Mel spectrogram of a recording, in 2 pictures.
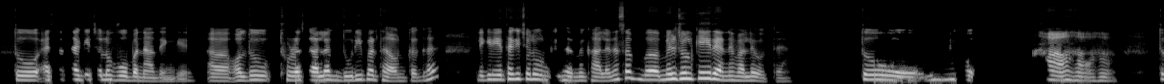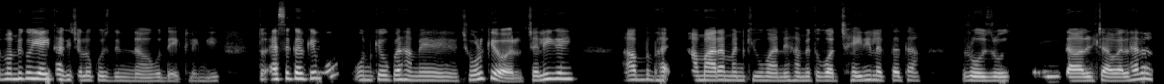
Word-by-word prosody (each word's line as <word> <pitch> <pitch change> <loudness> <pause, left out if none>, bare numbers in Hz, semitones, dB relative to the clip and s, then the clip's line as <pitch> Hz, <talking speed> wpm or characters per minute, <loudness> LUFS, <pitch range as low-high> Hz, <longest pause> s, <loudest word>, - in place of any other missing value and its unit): तो 200 -1 +2
ऐसा 205 +2 -5
था - - +6
कि 225 +1 -5
चलो 220 0 -1
वो 200 0 +1
बना 165 -4 0
देंगे। 80 - -10 0.2
अ, - - -6
ऑल्दो 180 +5 -1 0.3
थोड़ा-सा 195 -1 +2
अलग 195 0 +3
दूरी 190 +4 -1
पर 225 -1 0
था 170 -4 +1
उनका 160 +2 -8
घर, 230 - -4 0.4
लेकिन 220 +3 -1
ये 220 - +3
था - - +8
कि 250 - +3
चलो 240 -2 +1
उनके 200 -2 -9
घर 180 - -7
में 180 - -5
ख़ा 180 -1 -2
लेना, 175 +7 -2
सब 250 -5 0 0.2
मिल-जुल 260 +3 +6
के 280 +2 +3
ही 280 - +7
रहने 200 -3 +4
वाले 180 0 0
होते 150 -3 -7
हैं। 145 0 -20 0.7
तो 230 -3 +2 0.6
मम्मी 215 +2 -4
को - - -5 0.8
हाँ, 205 -3 +5
हाँ, 180 -3 -5
हाँ, 170 -1 -10 0.5
तो 240 - -4
मम्मी 250 +1 +2
को 275 - +3
यही 260 -2 +7
था 230 - +3
कि 215 - -3
चलो 195 0 -2
कुछ 195 0 -5
दिन 175 -2 -9
वो 165 +2 -7
देख - - -10
लेंगी, 165 +1 -14 0.4
तो - - -6
ऐसे 245 +2 +2
करके 270 +1 +4
वो 305 +10 -5 0.2
उनके 205 +2 -4
ऊपर 220 +1 +1
हमें 190 -3 -3
छोड़ 225 +3 0
के 270 0 +2
और 290 -1 +4
चली 220 +6 +2
गई। 265 -1 +3 0.6
अब 215 0 -2
भई, 200 - +1 0.3
हमारा 200 0 +4
मन 195 -1 -4
क्यों 190 -1 -5
माने 180 0 -2
हमें 185 0 -4
तो 185 - -7
बहुत 180 -1 +2
अच्छा 190 +2 -5
ही 190 - +2
नहीं 210 +2 -2
लगता 195 -1 -1
था, 195 -2 -6 0.5
रोज़-रोज़ 180 -1 +2 0.4
वही 360 +1 -1
दाल-चावल, 175 0 +3
है 225 - +4
ना? 265 0 +2
195 Hz, 215 wpm, -21 LUFS, 180-230 Hz, 0.8 s, था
